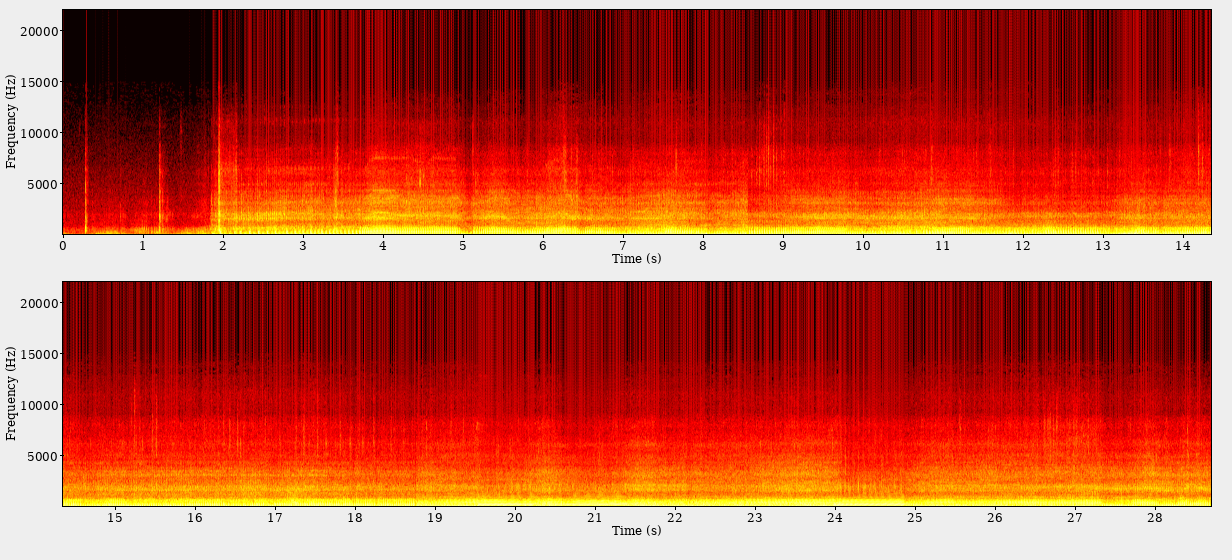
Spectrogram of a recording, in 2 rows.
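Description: Husqvarna 250 enduro motorcycle engine starting up about two seconds in, after a few faint clicks. It then runs loudly, revving up and down again and again as the bike is ridden over rough off-road ground.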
